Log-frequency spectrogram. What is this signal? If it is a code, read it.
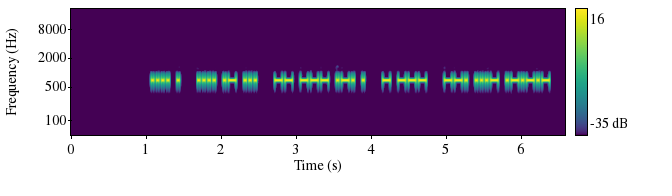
Morse code, heard as a keyed tone, about 35 wpm, 700 Hz. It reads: HE HAS MORE TO GV.
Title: Sentences from Top 200 Words and Abbreviations 35wpm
